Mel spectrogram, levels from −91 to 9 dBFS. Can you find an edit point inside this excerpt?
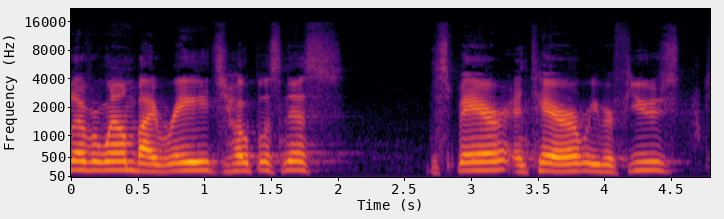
no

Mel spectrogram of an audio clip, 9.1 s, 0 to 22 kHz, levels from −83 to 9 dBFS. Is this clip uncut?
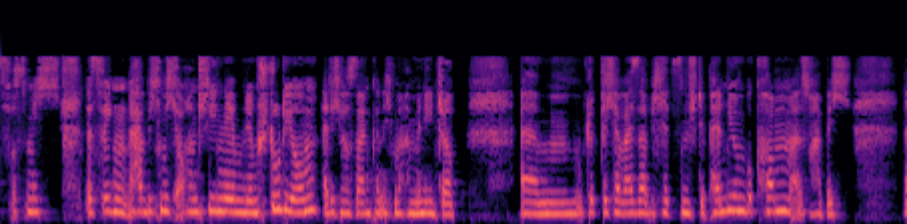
yes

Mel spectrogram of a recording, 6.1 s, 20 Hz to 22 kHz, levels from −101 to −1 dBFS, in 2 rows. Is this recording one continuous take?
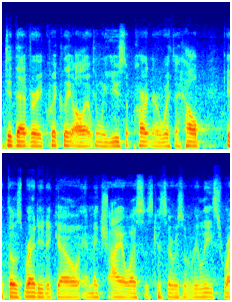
no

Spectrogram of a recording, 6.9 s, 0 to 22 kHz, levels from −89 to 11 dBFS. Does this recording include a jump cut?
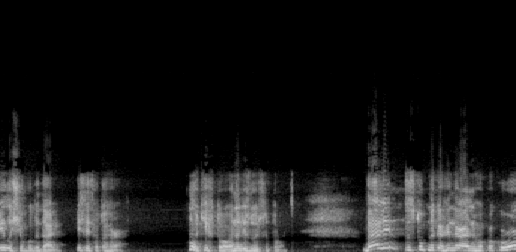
yes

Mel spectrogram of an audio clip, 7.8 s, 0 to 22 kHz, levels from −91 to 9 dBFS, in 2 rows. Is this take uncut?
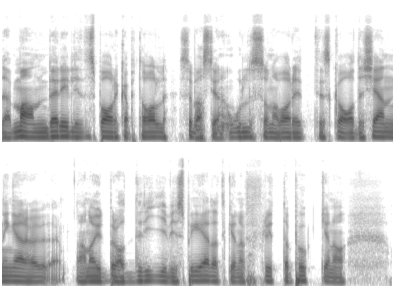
yes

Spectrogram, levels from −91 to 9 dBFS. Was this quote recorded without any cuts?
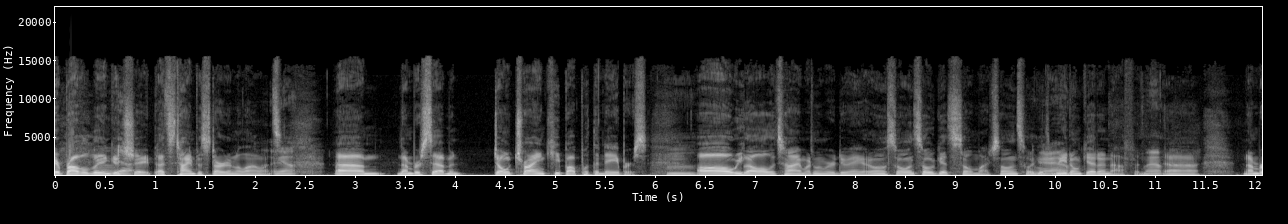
no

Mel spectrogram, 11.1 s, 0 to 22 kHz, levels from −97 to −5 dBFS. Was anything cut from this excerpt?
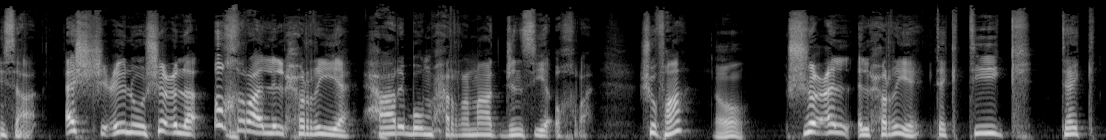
yes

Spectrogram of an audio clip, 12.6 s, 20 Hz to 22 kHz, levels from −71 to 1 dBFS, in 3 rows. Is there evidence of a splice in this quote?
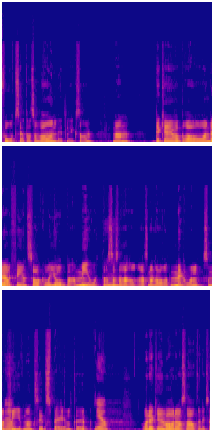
yes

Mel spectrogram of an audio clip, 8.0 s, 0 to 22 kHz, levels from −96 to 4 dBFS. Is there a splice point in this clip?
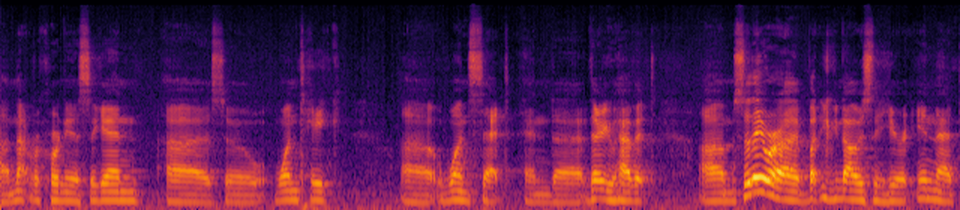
no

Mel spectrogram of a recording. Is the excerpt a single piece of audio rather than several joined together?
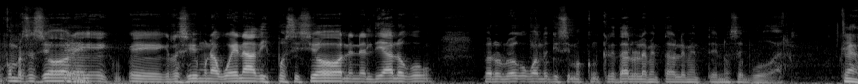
yes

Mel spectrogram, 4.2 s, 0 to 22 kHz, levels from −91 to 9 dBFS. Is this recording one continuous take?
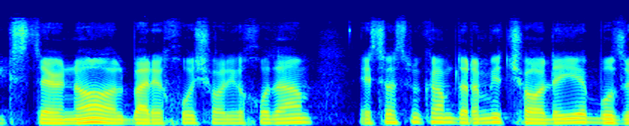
yes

